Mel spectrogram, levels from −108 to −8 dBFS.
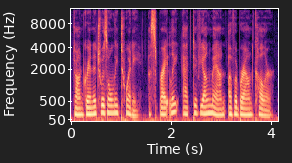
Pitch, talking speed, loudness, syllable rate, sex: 160 Hz, 200 wpm, -17 LUFS, 5.7 syllables/s, female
